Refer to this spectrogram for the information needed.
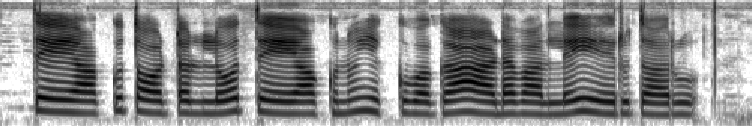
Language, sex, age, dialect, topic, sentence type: Telugu, female, 18-24, Utterandhra, agriculture, statement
